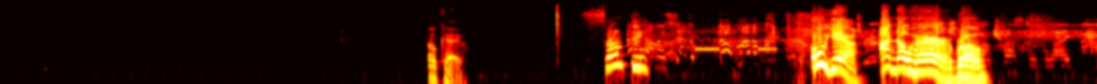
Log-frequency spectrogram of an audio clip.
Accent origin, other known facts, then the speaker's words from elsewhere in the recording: United States; also born or lived in Louisiana / Texas; I am not from Atlanta and I'm from Texas, well, Louisiana slash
